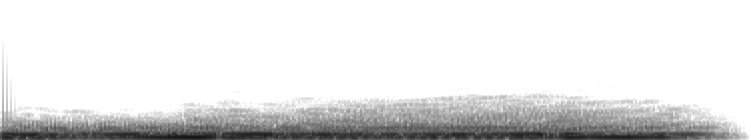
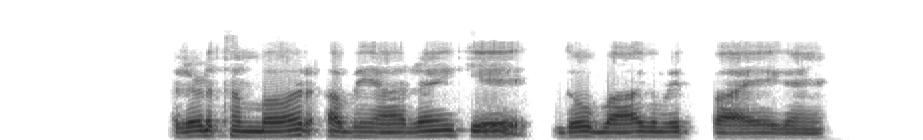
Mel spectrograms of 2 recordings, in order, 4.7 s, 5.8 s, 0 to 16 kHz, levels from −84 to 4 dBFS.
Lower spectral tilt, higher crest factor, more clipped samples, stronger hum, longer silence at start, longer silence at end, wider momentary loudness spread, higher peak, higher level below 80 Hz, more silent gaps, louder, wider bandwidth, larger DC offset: first, -17 dB/octave vs -10 dB/octave; about the same, 12 dB vs 16 dB; neither; neither; second, 0 s vs 1.1 s; second, 0.2 s vs 0.6 s; about the same, 7 LU vs 7 LU; about the same, -2 dBFS vs -2 dBFS; first, -22 dBFS vs -60 dBFS; neither; about the same, -14 LUFS vs -16 LUFS; second, 0.9 kHz vs 5.2 kHz; neither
